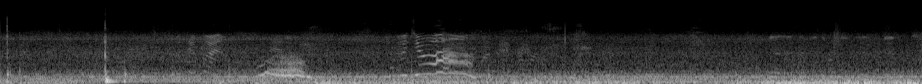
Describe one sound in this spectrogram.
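A football is kicked with a dull thump.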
